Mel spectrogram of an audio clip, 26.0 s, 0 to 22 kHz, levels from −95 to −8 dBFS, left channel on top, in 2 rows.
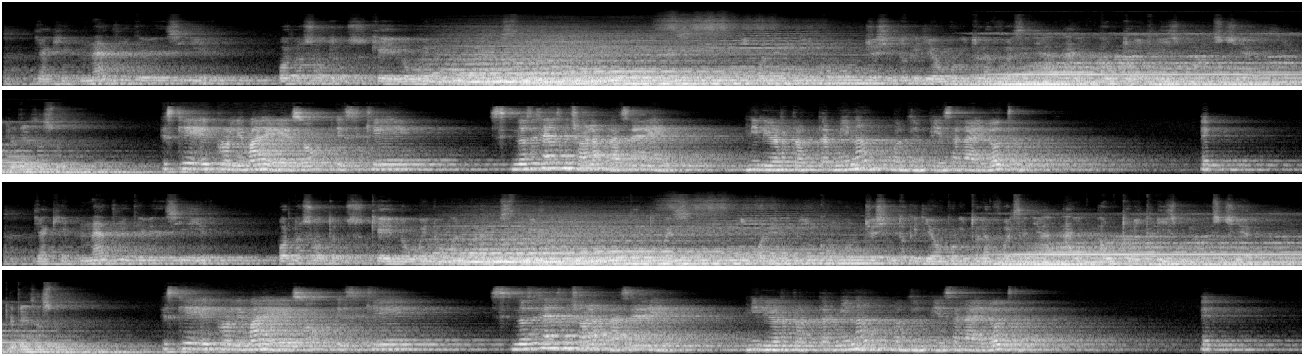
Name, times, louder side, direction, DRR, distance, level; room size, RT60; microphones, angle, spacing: voice 1, 0.3-2.1 2.8-5.5 6.1-6.9 7.3-12.5 13.1-13.6, right 1 dB, 60° right, -1 dB, 1.8 m, -25 dB
sound 1, 4.1-8.7, equal, 10° left, 0.6 m, -17 dB
sound 2, 9.3-14.0, left 1 dB, 80° left, 2.7 m, -21 dB
voice 2, 14.6-17.1 17.9-19.7 20.4-23.2 25.0-25.1, left 1 dB, 35° left, -3 dB, 2.0 m, -21 dB
24.0 x 14.5 x 2.8 m, 2.9 s
head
